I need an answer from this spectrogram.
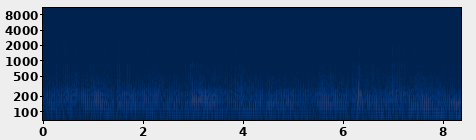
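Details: Cats of a stray family, including kittens, drowsing close together in a narrow space give a continuous deep, even purr, rising and falling gently with breathing, with light rustling now and then.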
